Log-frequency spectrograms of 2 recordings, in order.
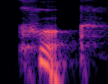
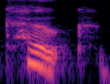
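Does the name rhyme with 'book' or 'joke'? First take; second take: book; joke. First: The vowel sounds like the one in 'book'. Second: The vowel sounds like the one in 'joke'. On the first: The speaker calls it right. "but it is Cook" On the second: The speaker calls it wrong. "I'm mispronouncing that"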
